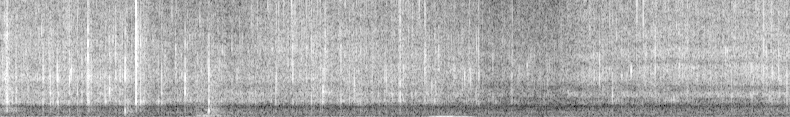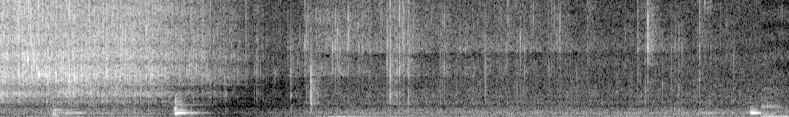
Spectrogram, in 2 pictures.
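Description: Sliced onion sizzles in hot oil with cinnamon sticks and split cardamom pods. The hiss is steady and fairly quiet, with a few light spoon taps, and it softens partway through.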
